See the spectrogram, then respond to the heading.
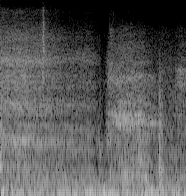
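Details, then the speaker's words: Chinese diesel forced-air heater ("Webasto" type) aboard a liveaboard boat starting up: steady low rumble with airy hiss, normal start-up as it ramps up. "voilà donc là ça se met en route tu vois ça comme je te dis ça va commencer à monter"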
